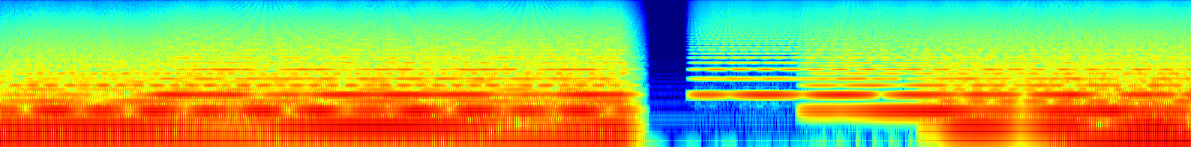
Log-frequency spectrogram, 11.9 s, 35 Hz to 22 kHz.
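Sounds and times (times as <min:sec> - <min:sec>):
synthesizer preset: 0:00.2 - 0:11.8.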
